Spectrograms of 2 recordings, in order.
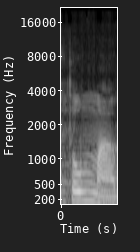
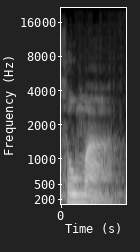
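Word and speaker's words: ثُمَّ: mau dipisah mau diapain dia tetap bacanya tumma bukan tuma ya enggak ada yang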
